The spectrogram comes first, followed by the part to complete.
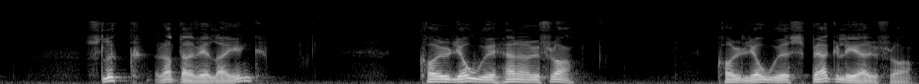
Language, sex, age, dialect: Faroese, male, 61+, Suðuroy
